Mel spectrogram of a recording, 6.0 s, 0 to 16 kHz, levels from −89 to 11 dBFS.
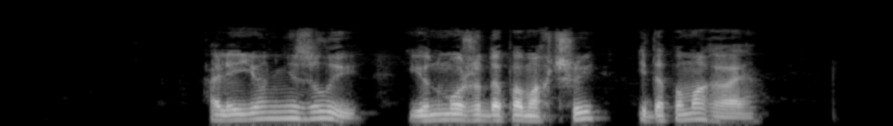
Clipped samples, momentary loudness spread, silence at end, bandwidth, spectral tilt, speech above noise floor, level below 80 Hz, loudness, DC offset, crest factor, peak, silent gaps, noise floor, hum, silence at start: under 0.1%; 10 LU; 0.95 s; 7.4 kHz; -7 dB/octave; 70 dB; -60 dBFS; -20 LUFS; under 0.1%; 20 dB; -2 dBFS; none; -89 dBFS; none; 1.4 s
